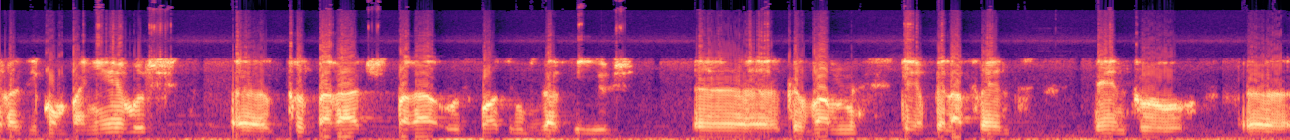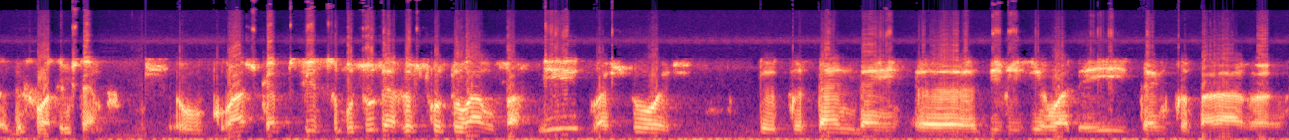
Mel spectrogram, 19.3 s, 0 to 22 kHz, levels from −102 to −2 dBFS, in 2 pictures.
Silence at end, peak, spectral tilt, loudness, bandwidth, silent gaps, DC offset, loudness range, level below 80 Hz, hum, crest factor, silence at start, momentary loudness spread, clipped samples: 0 s; 0 dBFS; -1.5 dB/octave; -8 LUFS; over 20 kHz; none; under 0.1%; 2 LU; -36 dBFS; none; 10 dB; 0 s; 8 LU; 0.7%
